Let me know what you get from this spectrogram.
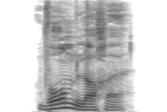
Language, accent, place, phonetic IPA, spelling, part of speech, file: German, Germany, Berlin, [ˈvʊʁmˌlɔxə], Wurmloche, noun, De-Wurmloche.ogg
- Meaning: dative of Wurmloch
